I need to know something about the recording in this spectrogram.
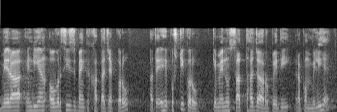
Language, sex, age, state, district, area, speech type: Punjabi, male, 45-60, Punjab, Bathinda, urban, read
